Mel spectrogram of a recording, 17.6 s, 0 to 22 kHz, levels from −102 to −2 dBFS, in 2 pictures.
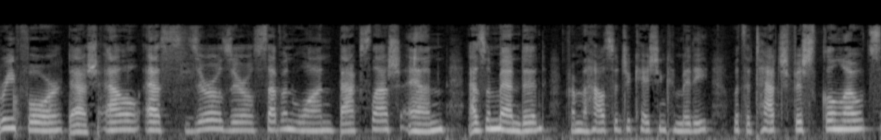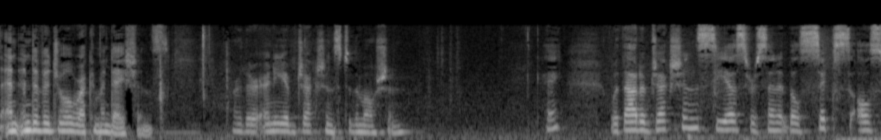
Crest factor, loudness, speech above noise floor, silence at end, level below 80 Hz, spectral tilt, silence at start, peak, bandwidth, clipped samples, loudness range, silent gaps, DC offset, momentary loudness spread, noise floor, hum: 20 dB; -37 LUFS; 30 dB; 0 s; -66 dBFS; -3.5 dB/octave; 0 s; -18 dBFS; 11.5 kHz; under 0.1%; 10 LU; none; under 0.1%; 14 LU; -67 dBFS; none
